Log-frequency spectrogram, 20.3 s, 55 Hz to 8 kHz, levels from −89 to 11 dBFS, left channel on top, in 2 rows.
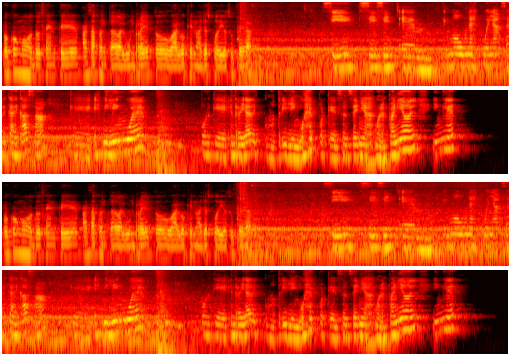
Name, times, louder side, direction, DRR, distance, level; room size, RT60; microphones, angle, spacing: voice 1, 0.0-5.1, left 2 dB, 65° left, 1.1 m, -28 dB
Engine, 4.6-15.5, right 1 dB, 90° right, 1.6 m, -34 dB
voice 2, 6.5-11.1 11.5-13.0 14.1-19.2, left 3 dB, 45° left, 0.9 m, -28 dB
25.0 x 11.5 x 3.1 m
head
